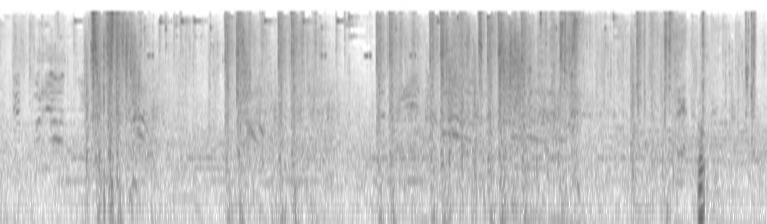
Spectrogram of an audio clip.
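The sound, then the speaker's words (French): Video game gunfire aimed at the player: many quick bursts of sharp shots in irregular volleys at moderate volume, with one sharper crack near the end. “y a comme quelque chose qui me tire dessus. Il tire dessus.”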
